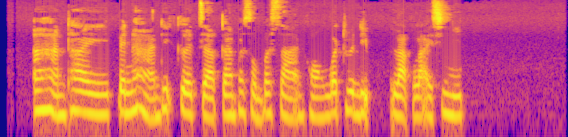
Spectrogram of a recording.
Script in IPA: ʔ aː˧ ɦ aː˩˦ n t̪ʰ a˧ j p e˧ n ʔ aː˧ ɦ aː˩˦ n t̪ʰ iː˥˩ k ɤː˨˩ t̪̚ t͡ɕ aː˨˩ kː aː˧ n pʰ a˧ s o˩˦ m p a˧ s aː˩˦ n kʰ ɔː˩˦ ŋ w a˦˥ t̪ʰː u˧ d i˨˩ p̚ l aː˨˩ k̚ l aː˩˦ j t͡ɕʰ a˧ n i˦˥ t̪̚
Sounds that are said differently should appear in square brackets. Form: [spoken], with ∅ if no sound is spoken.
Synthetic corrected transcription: ʔ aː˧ ɦ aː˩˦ n t̪ʰ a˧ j p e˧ n ʔ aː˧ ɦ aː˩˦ n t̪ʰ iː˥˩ k ɤː˨˩ t̪̚ t͡ɕ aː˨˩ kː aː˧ n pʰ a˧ s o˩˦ m p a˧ s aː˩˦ n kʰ ɔː˩˦ ŋ w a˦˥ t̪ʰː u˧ d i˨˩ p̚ l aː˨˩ k̚ l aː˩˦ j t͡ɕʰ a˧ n i˦˥ t̪̚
